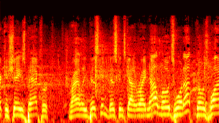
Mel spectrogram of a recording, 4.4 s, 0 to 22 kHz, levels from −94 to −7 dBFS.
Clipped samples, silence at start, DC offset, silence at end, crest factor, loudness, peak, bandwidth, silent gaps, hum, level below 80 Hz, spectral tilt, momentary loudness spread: under 0.1%; 0 s; under 0.1%; 0 s; 20 dB; -22 LUFS; -2 dBFS; 14 kHz; none; none; -36 dBFS; -5 dB/octave; 8 LU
